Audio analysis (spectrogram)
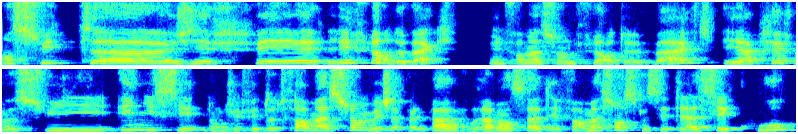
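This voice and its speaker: A woman talks at a fairly slow pace with hardly any pauses, her high-pitched voice keeping a fairly even intonation. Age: 30s. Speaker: holistic wellness entrepreneur. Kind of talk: interview. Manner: hesitant, many fillers.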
